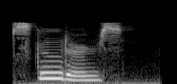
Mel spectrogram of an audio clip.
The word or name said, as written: scooters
